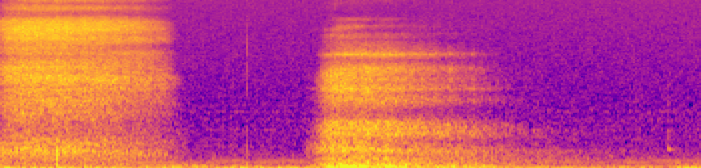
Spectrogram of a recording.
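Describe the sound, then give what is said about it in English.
A slow, deep breath in and then out, heard as two long, soft rushes of airy noise separated by a brief pause, each swelling and then fading away. “Let's take our traditional deep breath in and deep breath out.”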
